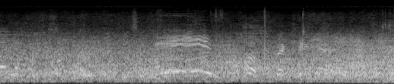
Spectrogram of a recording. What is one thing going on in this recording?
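Aircraft engines roar overhead.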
